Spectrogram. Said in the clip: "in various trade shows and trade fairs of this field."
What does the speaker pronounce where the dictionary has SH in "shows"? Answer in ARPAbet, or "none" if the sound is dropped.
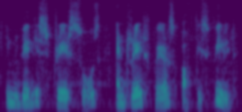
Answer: S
